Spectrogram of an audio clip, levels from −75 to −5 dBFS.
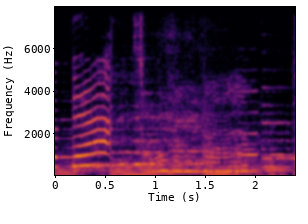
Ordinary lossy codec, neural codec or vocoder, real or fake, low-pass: none; codec, 16 kHz, 4 kbps, X-Codec, HuBERT features, trained on general audio; fake; none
